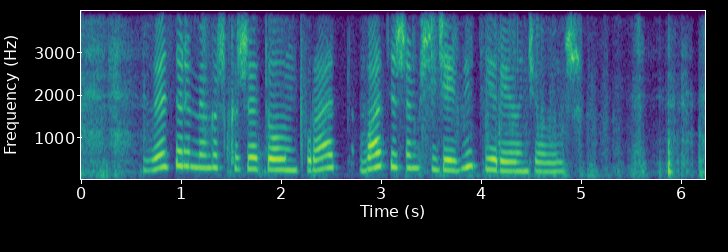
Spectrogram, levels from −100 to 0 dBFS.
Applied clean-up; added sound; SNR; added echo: neural mask model RNNoise.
